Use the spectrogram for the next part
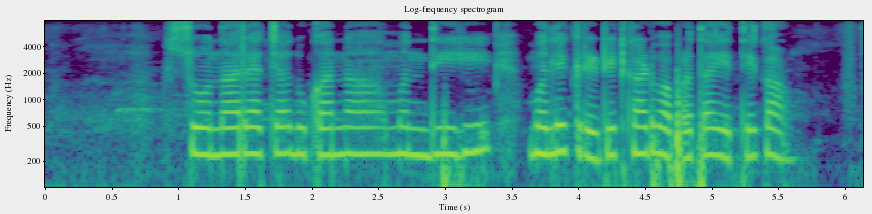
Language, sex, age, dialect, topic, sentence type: Marathi, female, 18-24, Varhadi, banking, question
